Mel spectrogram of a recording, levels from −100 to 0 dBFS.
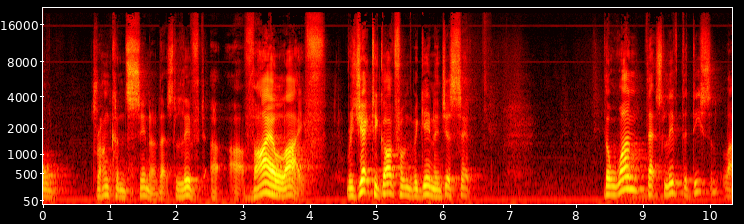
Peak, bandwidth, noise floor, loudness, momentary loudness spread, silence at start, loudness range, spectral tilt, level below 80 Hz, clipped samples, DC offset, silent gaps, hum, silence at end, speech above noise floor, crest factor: -6 dBFS; over 20 kHz; -61 dBFS; -28 LUFS; 17 LU; 0 s; 8 LU; -4 dB/octave; -60 dBFS; under 0.1%; under 0.1%; none; none; 0 s; 32 dB; 24 dB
